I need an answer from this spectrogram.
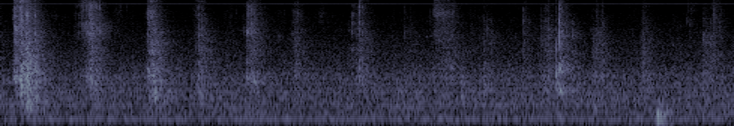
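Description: Close-miked chewing of crispy fried croaker fish: a run of crunchy bites and mouth sounds at irregular intervals, the loudest just after the start. A low thump about five and a half seconds in, over a faint steady hum.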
